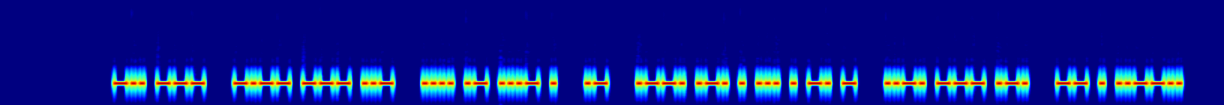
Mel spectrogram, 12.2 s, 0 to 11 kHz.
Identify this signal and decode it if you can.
Morse code, heard as a keyed tone, about 28 wpm, 700 Hz. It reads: DO YOU HAVE A PRESENT FOR ME?
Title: Sentences from Top 1000 Words - Review Part 5 - 28wpm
